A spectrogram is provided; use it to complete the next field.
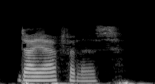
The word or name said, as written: diaphanous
